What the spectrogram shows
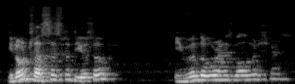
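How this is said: It is said as a rising question.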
